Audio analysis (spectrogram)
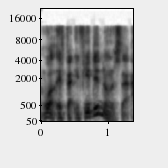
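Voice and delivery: normal talking voice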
